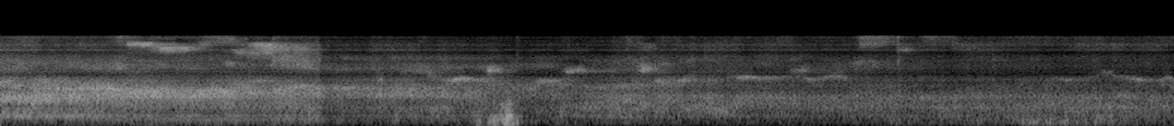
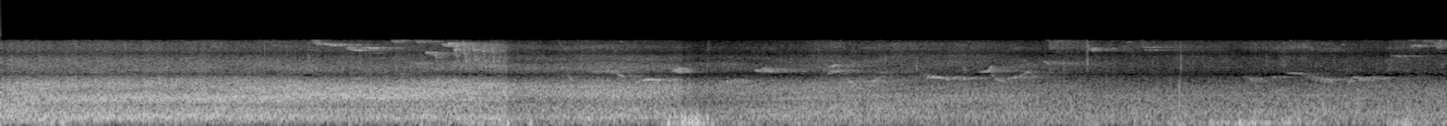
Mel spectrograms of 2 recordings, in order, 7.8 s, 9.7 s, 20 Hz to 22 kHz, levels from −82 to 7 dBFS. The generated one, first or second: first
